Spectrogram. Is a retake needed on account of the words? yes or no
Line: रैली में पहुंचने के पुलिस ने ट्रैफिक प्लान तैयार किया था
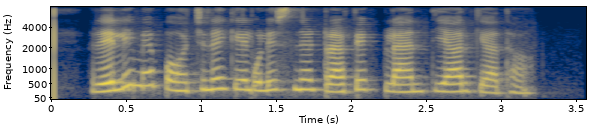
no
